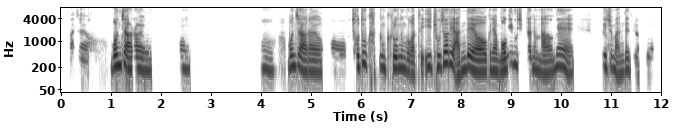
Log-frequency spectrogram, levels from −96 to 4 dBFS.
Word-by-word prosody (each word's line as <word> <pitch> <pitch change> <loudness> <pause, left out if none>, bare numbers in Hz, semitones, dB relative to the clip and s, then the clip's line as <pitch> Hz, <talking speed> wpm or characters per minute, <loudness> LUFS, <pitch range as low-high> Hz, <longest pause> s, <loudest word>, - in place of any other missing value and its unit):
맞아요. 155 -3 -13 0.4
뭔지 215 +4 +5
알아요. 180 -3 +2 0.6
어. 190 -2 -7 1.5
어. 180 -4 -7 0.3
뭔지 210 +2 +1
알아요. 155 -3 +1 0.3
어. 150 -1 -12
저도 225 +5 0
가끔 205 -2 -6
그러는 190 0 +1
것 160 - -3
같아요. 140 -2 -4
이 205 +1 -1
조절이 240 +6 +3
안돼요. 165 -5 +4
그냥 165 -2 -1
먹이고 200 +10 +2
싶다는 185 -4 -5
마음에 150 +2 -1 0.6
그게 215 -1 0
좀 195 -1 -5
안 140 -2 -4
되더라고요. 305 - -10
185 Hz, 270 characters per minute, -23 LUFS, 160-210 Hz, 1.5 s, 뭔지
